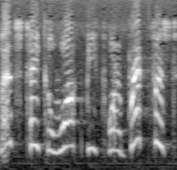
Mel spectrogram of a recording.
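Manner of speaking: little wee voice, very high. Telling Jerome a bedtime story, voicing the littlest bear: little, wee, tiny voice. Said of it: "in a little, wee, tiny voice".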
